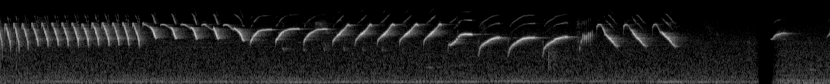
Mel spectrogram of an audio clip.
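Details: Powerful canary song meant to stimulate rival singers: a fast buzzy trill opening into a long series of clear descending whistled notes, roughly three per second, ending in a brief pause and a short note.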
